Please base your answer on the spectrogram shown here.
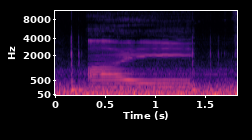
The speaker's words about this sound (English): We're in the car.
